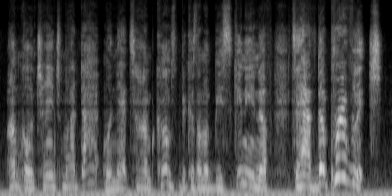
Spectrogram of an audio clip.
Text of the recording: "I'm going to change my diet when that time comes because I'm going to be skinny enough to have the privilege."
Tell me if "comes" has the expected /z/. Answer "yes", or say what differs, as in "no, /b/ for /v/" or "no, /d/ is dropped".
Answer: yes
